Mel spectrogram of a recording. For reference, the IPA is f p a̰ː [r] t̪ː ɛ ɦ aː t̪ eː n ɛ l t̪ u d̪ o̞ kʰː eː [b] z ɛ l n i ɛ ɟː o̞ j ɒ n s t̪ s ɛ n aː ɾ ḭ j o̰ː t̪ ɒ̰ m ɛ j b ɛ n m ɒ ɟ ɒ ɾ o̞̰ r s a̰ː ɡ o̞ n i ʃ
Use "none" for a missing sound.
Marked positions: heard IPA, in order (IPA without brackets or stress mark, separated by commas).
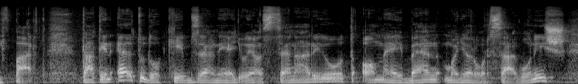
r, b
